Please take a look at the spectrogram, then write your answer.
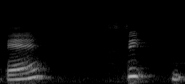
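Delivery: पेंसिल sounded out slowly after spelling it; blended spelling. Shown as a demonstration. Teacher blends the spelled letters into पेंसिल. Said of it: "पै, और ये जो बिंदी है इसको न".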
